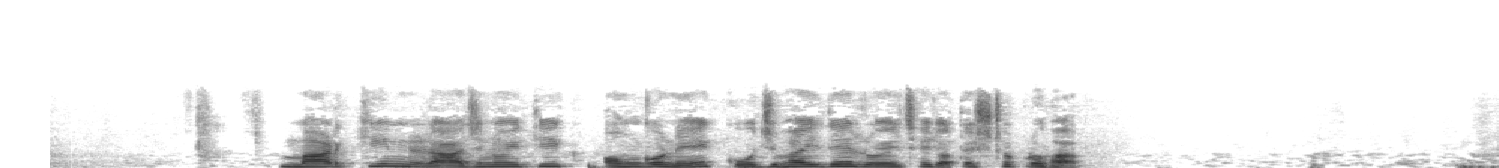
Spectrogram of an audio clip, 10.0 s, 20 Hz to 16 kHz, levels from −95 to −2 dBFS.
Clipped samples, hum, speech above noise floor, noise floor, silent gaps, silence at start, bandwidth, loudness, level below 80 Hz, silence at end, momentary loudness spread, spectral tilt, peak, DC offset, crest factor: under 0.1%; none; 49 dB; -73 dBFS; none; 1.85 s; 7.8 kHz; -25 LUFS; -60 dBFS; 0.1 s; 8 LU; -6.5 dB/octave; -8 dBFS; under 0.1%; 20 dB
